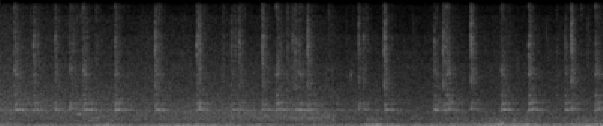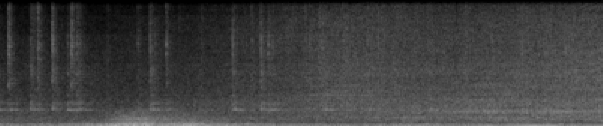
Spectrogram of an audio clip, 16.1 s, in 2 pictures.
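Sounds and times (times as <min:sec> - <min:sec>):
low storm rumble: 0:00.0 - 0:16.0
raindrops ticking on hard surface: 0:00.0 - 0:16.0
thunder: 0:06.4 - 0:16.0.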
